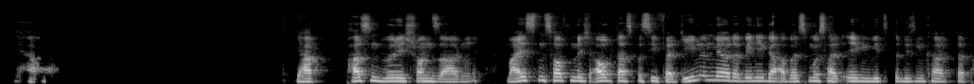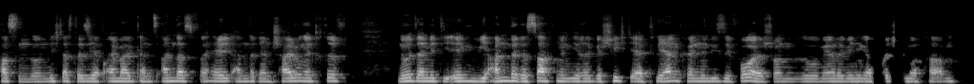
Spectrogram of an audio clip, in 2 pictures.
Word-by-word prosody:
Ja. - - -10 2.4
Ja, 135 0 +3
passend 155 +1 +4
würde 150 0 +4
ich 145 - -1
schon 145 -1 +2
sagen. 125 +3 -1 0.3
Meistens 175 +6 +3
hoffentlich 170 -2 +3
auch 155 +2 +7
das, 155 0 +1
was 150 - 0
sie 150 -1 +1
verdienen, 145 +10 +1
mehr 190 -1 +4
oder 165 -3 +2
weniger, 155 -1 +2
aber 140 - +1
es 140 0 -4
muss 155 0 -1
halt 135 -1 +3
irgendwie 145 -2 +1
zu 145 +1 -7
diesem 140 0 -3
Charakter 135 -1 -2
passen 135 -2 -4
und 130 0 -7
nicht, 140 +1 -6
dass 145 -1 -1
der 140 -1 -2
sich 140 0 0
auf - - -8
einmal 140 -1 0
ganz 135 +1 -5
anders 145 0 0
verhält, 145 0 -2
andere 135 0 -5
Entscheidungen 140 +3 -1
trifft, 155 +1 -6 0.4
nur 145 +3 +1
damit 145 -1 +2
die 140 - -2
irgendwie 145 -1 +1
andere 150 0 +2
Sachen 150 +2 +3
in 140 -1 -2
ihrer 140 0 -2
Geschichte 140 +3 -3
erklären 140 +3 0
können, 145 -2 -3
die 145 - -2
sie 140 -1 -4
vorher 145 +1 +2
schon 135 0 -8
so 135 0 -6
mehr 135 +1 -3
oder 140 -1 -3
weniger 140 -1 -2
falsch 140 0 -9
gemacht 130 -1 -7
haben. 140 0 -5
140 Hz, 190 wpm, -23 LUFS, 135-150 Hz, 2.4 s, auch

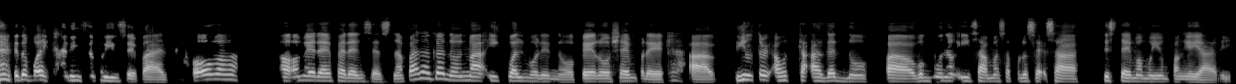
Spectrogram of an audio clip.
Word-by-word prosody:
eto 225 0 +4
po 205 - +6
ay 210 - +4
galing 190 +1 -2
sa 175 - -7
principal, 130 - 0 0.2
oo 225 - +5
mga 230 -2 +1 0.4
oo 175 -1 +3
may 195 -1 +4
references 155 -7 0
na 140 0 -4
para 250 +6 +2
ganon, 220 -8 +1
ma-equal 175 -2 +1
mo 150 - -5
rin 145 -1 -3
'no, 115 0 -5
pero 140 -1 +2
siyempre, 150 -7 0 0.2
ah, 120 0 +4 0.2
filter 215 +1 +2
out 185 +1 +1
ka - - +2
agad 170 0 +1
'no, 145 -2 -4 0.2
ah, 140 -2 +5
wag 165 - -1
mo 175 - -2
ng 165 0 -3
isama 150 -2 0
sa - - -8
prose 150 -1 -3
sa 135 -4 +2 0.2
sistema 150 -5 0
mo 140 - -5
yung 135 -1 -3
pangyayari. 120 -5 -2
155 Hz, 185 wpm, -23 LUFS, 140-185 Hz, 0.4 s, po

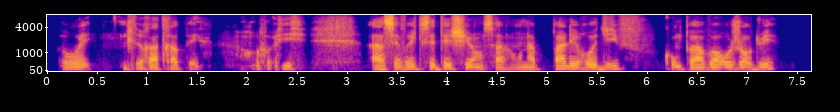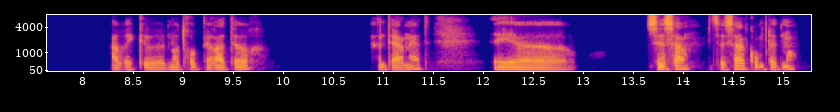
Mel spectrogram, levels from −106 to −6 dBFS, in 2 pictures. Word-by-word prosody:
Oui, 125 -1 -5 0.4
le - - -4
rattraper, - - -3 0.8
oui. - - -5 0.6
Ah, - - +2
c'est - - +13
vrai 135 +3 -4
que - - -4
c'était 130 +1 +2
chiant 125 -2 +6
ça, 115 -1 +2
on 120 - -12
n'a 115 0 -4
pas 135 +3 0
les 135 -1 -2
rediffusions 125 +1 -5
qu'on 120 0 -7
peut 120 0 -3
avoir 120 +1 +1
aujourd'hui, 120 +4 -3 1.0
avec 110 +1 -6
heu, 110 0 -6
notre 115 +1 -7
opérateur. 115 +3 -5 1.1
Internet 120 +5 -5 0.6
et 115 0 -2
heu, 115 0 -3 0.8
c'est 130 - +7
ça, 145 +5 +8 0.3
c'est - - -2
ça, 140 +2 +4
complètement 125 +3 -7
120 Hz, 125 wpm, -25 LUFS, 115-130 Hz, 1.1 s, c'est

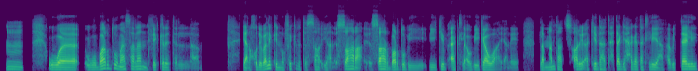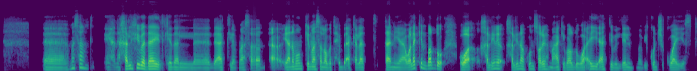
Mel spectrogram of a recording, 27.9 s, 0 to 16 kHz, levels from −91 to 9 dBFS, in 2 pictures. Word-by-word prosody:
إمم 125 -2 -7 0.5
و 115 0 +4 0.5
وبرضو 145 +10 +1
مثلًا 130 -1 -2
فكرة 105 0 -4
ال 85 -1 -13 0.9
يعني - - +4
خُدي - - -3
بالِك 170 0 +2
إنّه 100 -2 -5
فكرة - - -10
السه - - -5
يعني - - -10
السهر، - - +1
آع - - 0
السهر 130 -2 +3
برضو 120 +1 +1
بي 95 -3 -13
بيجيب 110 +2 -6
أكل 110 - 0
أو 100 - -3
بيجوَّع 105 -1 +1
يعني، 100 0 -13 0.4
لمّا 105 +2 -2
أنتِ 125 0 -9
هتسهري 65 - -1
أكيد 130 -2 -2
هتحتاجي 125 +2 -2
حاجة 120 0 -2
تاكليها 115 +1 -4
فبالتالي، 130 +6 +2 0.9
آآ، 100 -1 -4
مثلًا 175 0 -5 0.3
يعني - - -5
خلّي 145 +3 +4
في 185 +5 +2
بدايل 135 -5 +8
كده 110 -1 -3
ل 100 -2 -10 0.4
لأكل 105 -1 0
مثلًا 95 -2 -3
أ - - +1
يعني 115 +2 +4
ممكن 135 -1 -2
مثلًا 125 -2 +2
لو 105 - +3
بتحبي 105 +2 -1
أكلات 105 +2 0 0.4
تانية، 105 -2 +4
ولكن 170 - +3
برضو 165 - +4 0.3
هو - - +8
خلّيني - - 0
خلّيني 140 - -1
أكون 135 +1 -6
صريح 125 0 +1
معاكِ 115 0 -1
برضو 110 0 -1
هو 105 +1 +2
أي 130 0 +1
أكل 120 -2 -7
بالليل 95 +2 -6
ما 95 - -17
بيكونش 100 +4 -8
كويّس، 95 -3 -2
110 Hz, 140 wpm, -24 LUFS, 105-130 Hz, 0.9 s, بدايل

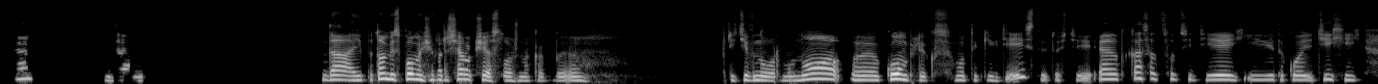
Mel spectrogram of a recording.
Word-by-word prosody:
врача 250 +1 0 0.8
да. 175 0 -7 1.8
Да, 215 -1 +2
и 200 - +1
потом 255 +6 +4
без 235 -2 +4
помощи 230 -5 +5
врача 215 +2 +1
вообще 215 -4 +2
сложно, 175 0 -4
как 175 -1 -11
бы 180 -2 -3 1.3
прийти 195 +2 -3
в 195 - -3
норму. 185 -1 0
Но, 240 +3 +4
э, 200 -1 +1
комплекс 215 -5 +4
вот 200 -1 -5
таких 190 -1 -9
действий, 340 - -2
то - - -11
есть - - -21
и - - -3
отказ 240 +3 -1
от 250 -2 -5
соцсетей, 215 -2 -1
и 210 +3 -6
такой 210 -1 -3
тихий, 205 -2 -6
205 Hz, 130 wpm, -21 LUFS, 185-230 Hz, 1.8 s, помощи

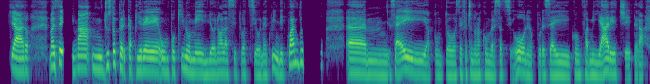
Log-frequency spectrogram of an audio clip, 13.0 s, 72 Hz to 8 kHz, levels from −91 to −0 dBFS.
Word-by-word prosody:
chiaro! 155 -2 +6 0.4
Ma 200 0 +5
senti, 460 - +4
ma, 175 +1 +4
mhmm, 170 -2 0
giusto 205 +6 0
per 180 -6 +1
capire 155 -2 +3
un 150 -1 -1
pochino 155 +2 -3
meglio, 135 -1 -2
no, 140 +1 -3
la 135 -1 -3
situazione, 135 -2 -8
quindi 135 -1 -4
quando 230 - +3
tu, 215 - -22 0.5
uhm, 135 -3 +2
sei 135 -2 +2
appunto 120 0 -8
stai 125 +2 -7
facendo 130 0 -6
una 130 - -7
conversazione 130 +2 -3
oppure 120 +1 -9
sei 125 -1 -2
con 125 +2 -9
familiari 130 +3 +1
eccetera, 105 -6 -6
135 Hz, 135 wpm, -25 LUFS, 125-155 Hz, 0.5 s, chiaro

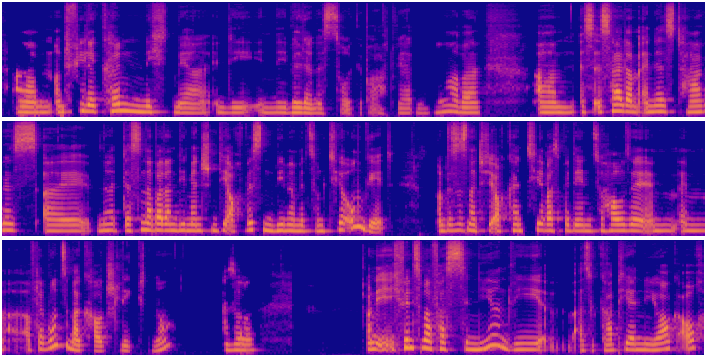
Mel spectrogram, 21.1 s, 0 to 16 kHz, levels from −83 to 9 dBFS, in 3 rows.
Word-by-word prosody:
Ähm, 170 0 +1
und 175 +1 -2
viele 195 0 +1
können 205 -1 +2
nicht 175 0 -3
mehr 150 -2 -3
in 160 -1 -8
die 155 0 -5
in 155 0 -7
die 155 -1 -5
Wildnis 145 -3 +1
zurückgebracht - - -11
werden, 145 0 -11
ne, 175 +4 -6
aber, 160 -2 0 0.6
ähm, 165 0 +1
es 170 +1 +1
ist 170 +2 +4
halt 205 -1 +5
am 175 -2 +3
Ende 185 +2 0
des 185 0 +1
Tages, 185 +3 +2
äh 180 0 -1
ne, 190 +1 -3
das 190 0 +1
sind 220 - +1
aber 205 -1 +6
dann 195 -1 +2
die 195 0 0
Menschen, 190 0 0
die 205 - +1
auch - - -4
wissen, 215 -4 +3
wie 190 +1 +2
man 185 -1 +1
mit 175 0 -3
so 175 -1 -4
'nem 175 - -4
Tier 195 +5 0
umgeht. 300 -3 +1 0.4
Und 175 +1 -2
das 185 - +1
ist 195 - +3
natürlich 185 -1 +1
auch - - -1
kein 190 -2 -2
Tier, 205 +1 -1
was 190 0 +1
bei 185 - -2
denen 180 -1 -2
zu 185 +2 -5
Hause 185 -1 +3
im 180 +1 -3
im 185 0 -4
auf - - -8
der 200 +1 -2
Wohnzimmercouch 165 - 0
liegt, 155 +1 -10
ne? 165 - -3 0.5
Also 175 0 -2 1.1
und - - +3
i - - +5
ich - - -2
finde 250 0 +5
es 250 - +2
immer 235 -2 +7
faszinierend 210 - +3
wie 190 0 -2 0.3
also, 165 +1 -6
gab 170 0 -3
hier 200 -3 +2
in 185 - 0
New 180 - 0
York 210 +5 +1
auch - - +1
185 Hz, 215 wpm, -21 LUFS, 170-195 Hz, 1.1 s, immer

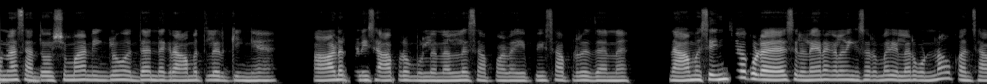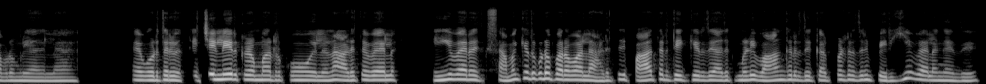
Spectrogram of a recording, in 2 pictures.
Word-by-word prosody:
ஒன்னா 210 0 +3
சந்தோஷமா 195 +2 0
நீங்களும் 205 +2 -1
வந்து 200 +1 -1
அந்த 195 0 0
கிராமத்துல 190 +1 0
இருக்கீங்க. 180 0 -2 0.7
ஆடர் 205 +1 +3
பண்ணி 200 0 -2
சாப்பிட 195 +1 -1
முட்ல 180 0 0
நல்ல 180 +2 +1
சாப்பாடா 180 0 -3
எப்பயும் 185 +2 -5
சாப்பிடறது 190 -1 -2
தான. 180 0 0 0.5
நாம 195 +3 +4
செஞ்சா 245 +7 +3
கூட 235 -3 +5 0.3
சில 210 -3 -1
நேரங்கள்ள 210 0 +1
நீங்க 200 -2 0
சொல்ற 200 -1 -2
மாரி 210 -1 0
எல்லாரும் 195 0 -1
ஒன்னா 205 +7 -1
உக்காந்து 200 -6 -4
சாப்பிட 180 -1 -2
முடியாதுல்ல. 170 -1 -1 0.9
ஒருத்தரு 195 0 +2 0.2
கிச்சன்லே 235 +6 +5
இருக்கற 220 -1 +1
மாரி 210 -2 +1
இருக்கும். 200 +1 -1
இல்லனா 190 +3 +1
அடுத்த 190 +2 -2
வேல, 205 0 +2 0.4
நீங்க 210 +4 +3
வேற 225 -1 +4 0.3
சமைக்கிறது 235 +9 -1
கூட 270 - +4
பரவாயில்ல. 210 -3 +3
அடுத்த 185 +6 -4
பாத்திரம் 200 +2 0
தேய்க்கிறது, 200 -1 -1
அதுக்கு 190 0 -6
முன்னாடி 205 +1 +1
வாங்கறது, 195 0 -1
கட் 185 0 -5
பண்ணுறதுன்னு 210 -2 -3
பெரிய 175 +6 -4 0.2
வேலங்க 190 -2 -1
அது. 170 +1 -4
195 Hz, 160 wpm, -23 LUFS, 185-210 Hz, 0.9 s, கூட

